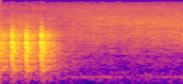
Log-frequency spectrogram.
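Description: A quick run of about four knocks on a door in the first half second, a radio-drama sound effect.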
